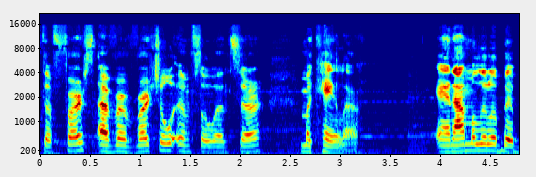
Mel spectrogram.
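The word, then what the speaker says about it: Miquela: paxon partners with the first ever virtual influencer michaela and i'm a little bit biased towards michaela because her name is spelled very similar to mine so um michaelas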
